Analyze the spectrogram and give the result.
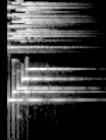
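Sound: small bell ringing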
